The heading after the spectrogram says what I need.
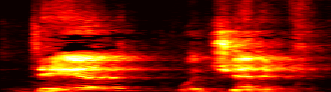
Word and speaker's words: Dan Wojcicki: His name is, and I've seen his name spelled, but it doesn't sound like it's spelled at all. Or it doesn't, you don't pronounce it. It's Dan Wojcicki.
